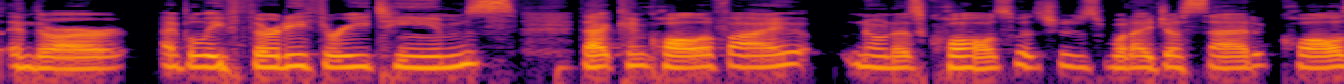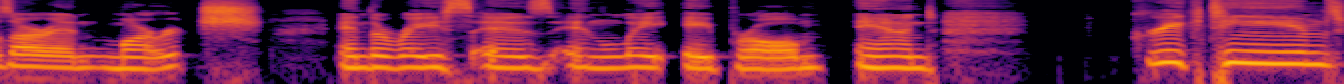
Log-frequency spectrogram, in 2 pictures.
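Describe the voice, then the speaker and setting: A woman in her twenties, a guest on a podcast, with a hoarse voice, explaining things in a lively way. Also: mid-range voice, no room sound. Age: 20s. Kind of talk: casual chat.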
